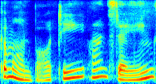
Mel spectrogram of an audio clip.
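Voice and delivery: sunny, bright, cheerful and unhurried. Reading a story aloud, a character urging another to stay: bright. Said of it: "said Bagman brightly".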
